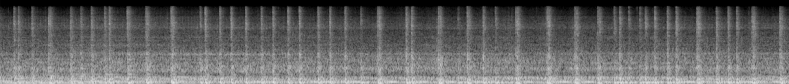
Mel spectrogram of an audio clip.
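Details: Arctic Cat 570 snowmobile, Japanese two-stroke engine, electric-started at minus 40 on new Varta AGM battery with full choke; rough, crackly idle holding steady without dying; normal cold idle.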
